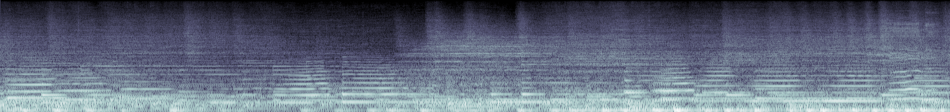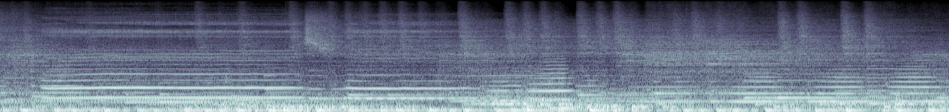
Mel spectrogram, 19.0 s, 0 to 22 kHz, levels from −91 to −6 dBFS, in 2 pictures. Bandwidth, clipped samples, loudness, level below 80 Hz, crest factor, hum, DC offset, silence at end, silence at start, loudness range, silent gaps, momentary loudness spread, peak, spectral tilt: 14.5 kHz; under 0.1%; -18 LUFS; -20 dBFS; 16 dB; none; 0.5%; 0 s; 0 s; 5 LU; none; 6 LU; -2 dBFS; -6 dB/octave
